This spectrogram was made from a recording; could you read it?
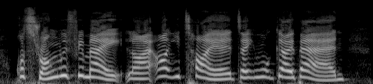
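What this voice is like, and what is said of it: Imperfect put-on Manchester accent. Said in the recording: “I'm not doing the accent properly at the moment ... Jam is from Manchester, I think ... I just murdered your accent”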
